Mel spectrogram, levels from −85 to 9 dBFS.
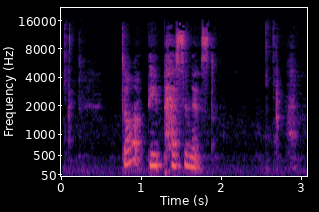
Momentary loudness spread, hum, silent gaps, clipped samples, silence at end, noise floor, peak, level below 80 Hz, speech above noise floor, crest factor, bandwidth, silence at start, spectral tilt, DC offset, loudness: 21 LU; none; none; under 0.1%; 0.1 s; -62 dBFS; -10 dBFS; -62 dBFS; 35 dB; 20 dB; 16.5 kHz; 0.05 s; -2 dB/octave; under 0.1%; -26 LUFS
